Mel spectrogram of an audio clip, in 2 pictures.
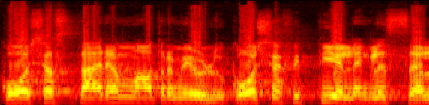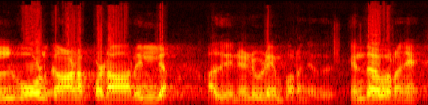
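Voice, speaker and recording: A man with a Malayali accent teaches a class in a fairly high voice, repeating himself and spelling words out letter by letter. He slows right down to dictate definitions. The audio is dull and carries a long echo. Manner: repetitive, asks and answers his own questions, spells terms letter by letter. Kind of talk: classroom lecture.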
